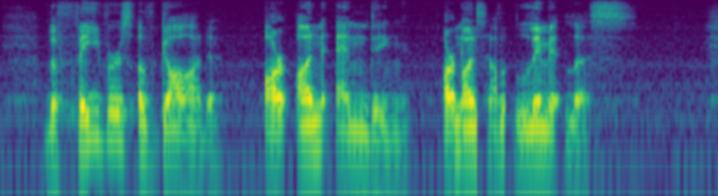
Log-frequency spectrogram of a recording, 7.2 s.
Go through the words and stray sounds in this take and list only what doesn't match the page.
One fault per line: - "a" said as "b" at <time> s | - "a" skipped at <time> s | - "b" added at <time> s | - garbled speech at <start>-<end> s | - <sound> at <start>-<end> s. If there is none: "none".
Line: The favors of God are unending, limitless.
- garbled speech at 4.4-5.1 s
